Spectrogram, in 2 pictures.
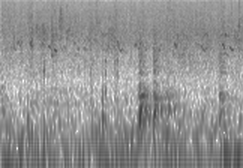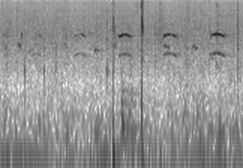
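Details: Three-day-old quail chicks peeping: short, high, arched chirps repeat about every half second through the final two seconds, preceded by soft scratching and tapping sounds in the background.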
